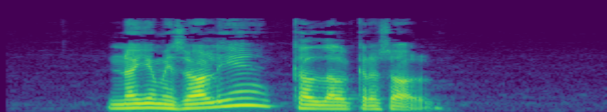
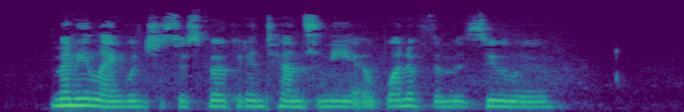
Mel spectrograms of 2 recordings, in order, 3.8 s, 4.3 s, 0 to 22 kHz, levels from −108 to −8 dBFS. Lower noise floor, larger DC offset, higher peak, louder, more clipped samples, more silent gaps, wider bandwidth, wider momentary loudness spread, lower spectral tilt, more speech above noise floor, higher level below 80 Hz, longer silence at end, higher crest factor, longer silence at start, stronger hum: about the same, -76 dBFS vs -74 dBFS; neither; first, -4 dBFS vs -24 dBFS; first, -21 LUFS vs -42 LUFS; neither; neither; second, 11.5 kHz vs 13.5 kHz; about the same, 8 LU vs 10 LU; first, -7 dB/octave vs -4 dB/octave; first, 56 dB vs 33 dB; first, -60 dBFS vs -84 dBFS; first, 1.05 s vs 0.8 s; about the same, 20 dB vs 20 dB; first, 0.65 s vs 0.3 s; neither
